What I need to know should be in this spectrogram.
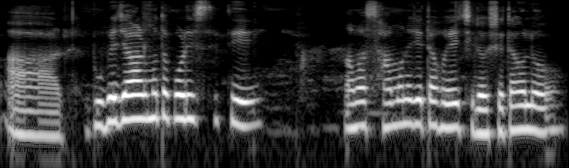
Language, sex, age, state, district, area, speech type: Bengali, female, 30-45, West Bengal, Darjeeling, rural, spontaneous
